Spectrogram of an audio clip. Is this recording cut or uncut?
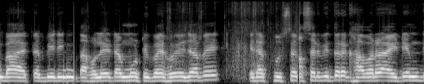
cut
